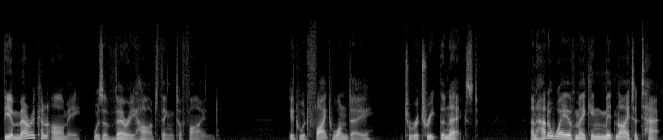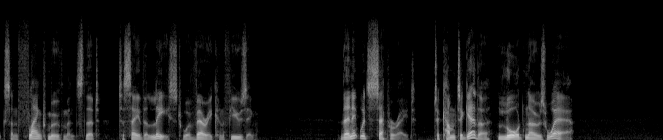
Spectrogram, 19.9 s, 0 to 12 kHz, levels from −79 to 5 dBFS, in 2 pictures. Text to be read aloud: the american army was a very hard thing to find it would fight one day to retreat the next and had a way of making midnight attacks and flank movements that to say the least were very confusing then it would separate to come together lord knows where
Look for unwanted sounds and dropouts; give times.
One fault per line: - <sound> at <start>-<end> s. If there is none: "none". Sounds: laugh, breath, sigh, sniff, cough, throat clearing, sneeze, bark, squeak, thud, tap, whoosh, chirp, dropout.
none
